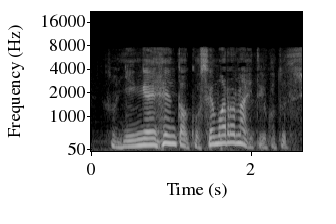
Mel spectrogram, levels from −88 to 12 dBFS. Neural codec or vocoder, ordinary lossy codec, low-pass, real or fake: none; none; none; real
